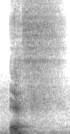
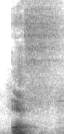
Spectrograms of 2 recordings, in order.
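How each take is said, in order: First: The letter is said as its alphabet name. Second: The same.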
